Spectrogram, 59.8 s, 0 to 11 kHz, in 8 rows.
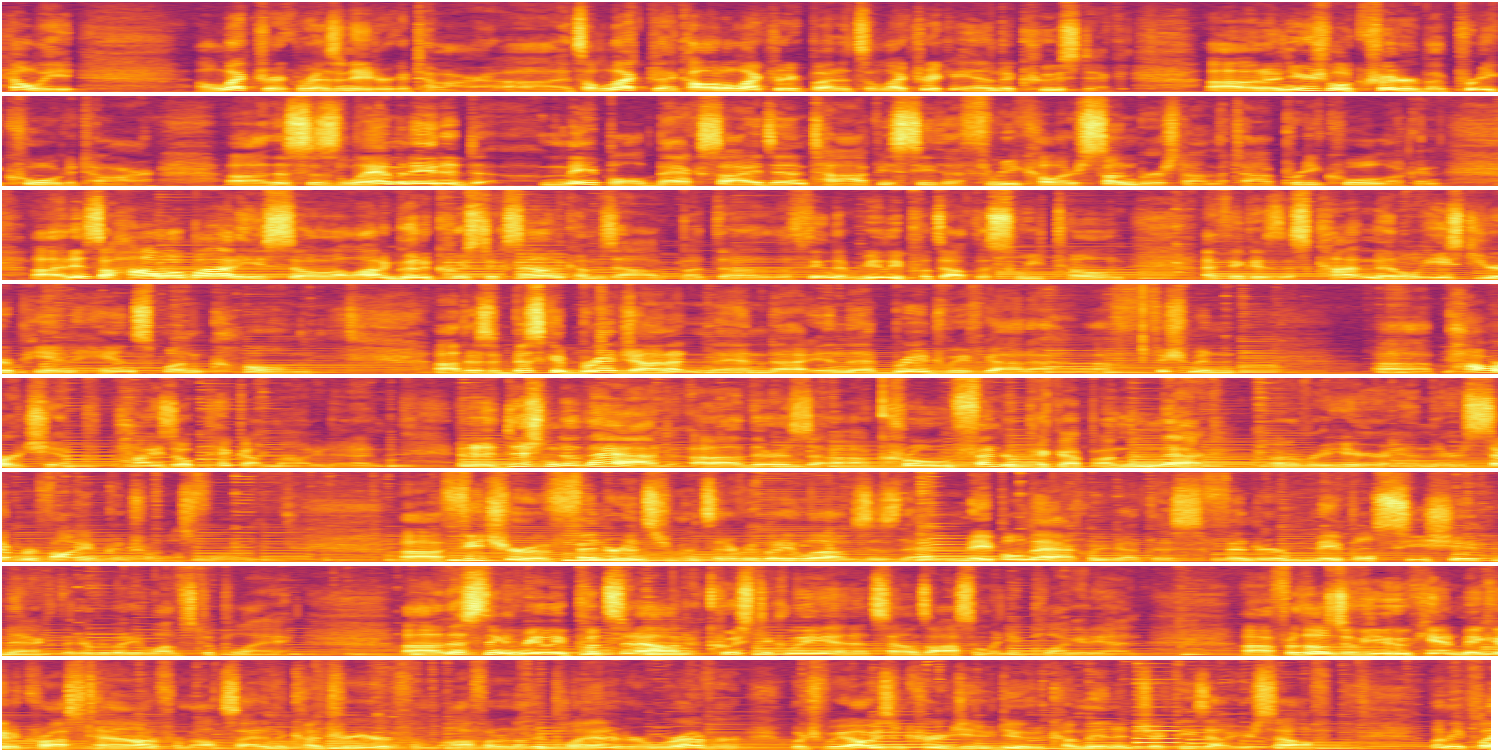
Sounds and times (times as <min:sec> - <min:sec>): Speech: 0:00.0 - 0:00.4, 0:01.0 - 0:24.0, 0:24.6 - 0:28.7, 0:29.3 - 0:38.4, 0:39.4 - 0:59.8
Strum: 0:14.4 - 0:59.8.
